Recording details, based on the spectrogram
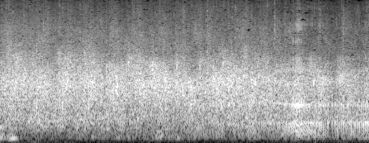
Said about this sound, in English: So please grant them one more round of applause and a welcome on behalf of Harvard.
